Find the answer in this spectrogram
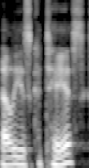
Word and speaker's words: Elias Koteas: Elias Koteas.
